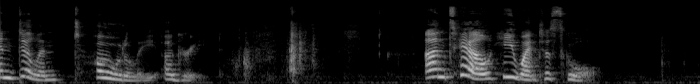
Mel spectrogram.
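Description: A young woman reads aloud expressively, close by.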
